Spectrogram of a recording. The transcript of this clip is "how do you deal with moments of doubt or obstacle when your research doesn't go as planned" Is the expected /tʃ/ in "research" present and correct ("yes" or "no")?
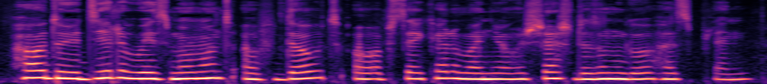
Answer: no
